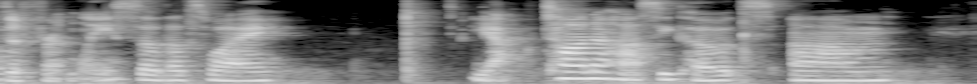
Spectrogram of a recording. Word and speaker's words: Ta-Nehisi Coates: Ta-Nehisi Coates. It's spelled differently, so that's why. Yeah, Ta-Nehisi Coates.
